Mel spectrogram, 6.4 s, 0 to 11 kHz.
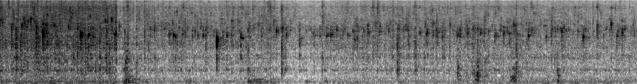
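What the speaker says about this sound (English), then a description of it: "I have like 2 tablespoons of oil in that pot. It's nice and hot there now. We'll go in with the onion." Onion tipped into about two tablespoons of hot oil in a non-stick pot, giving a soft, even sizzle with a few light clicks and taps of stirring, fairly quiet and steady throughout.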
